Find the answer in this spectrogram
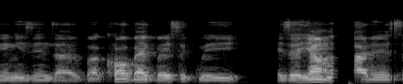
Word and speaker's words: Cole-Behk: but what what basically which is this callback is c-o-l-e that is the call and the new back is b-e-h-k so how i've always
